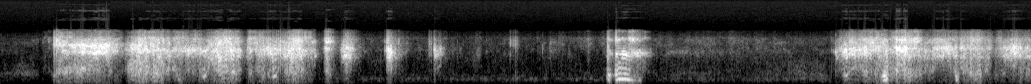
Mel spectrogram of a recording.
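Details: Allergic sneezing deliberately triggered by inhaling an allergenic massage bar, with sinus congestion: several bursts of forceful nasal sneezing and sniffing, a short sharp burst midway and another run at the end.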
